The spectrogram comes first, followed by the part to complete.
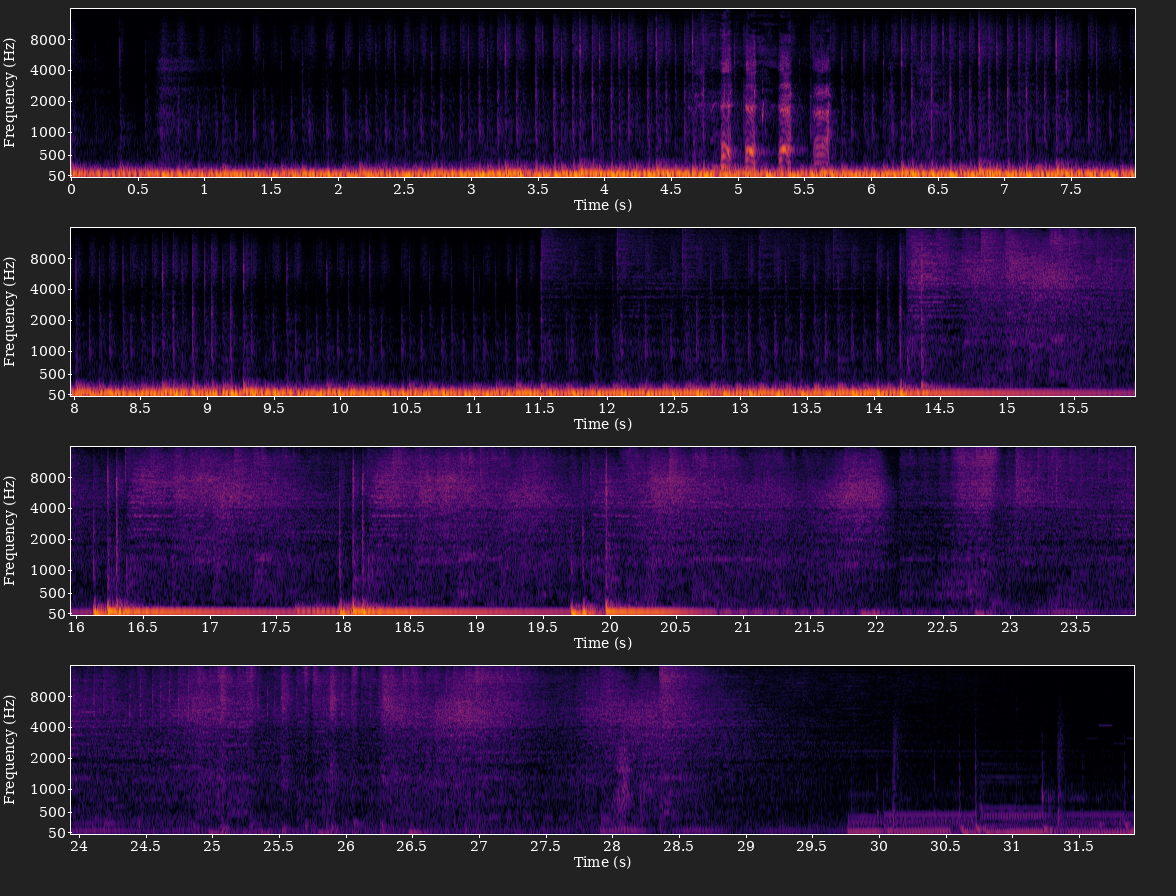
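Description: Drum solo on a Ludwig drum kit. For about the first half there is a dense, loud run of bass drum and low drum strokes. Then the cymbals take over, with three heavy low hits about two seconds apart, and the cymbals ring on and fade out near the end.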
